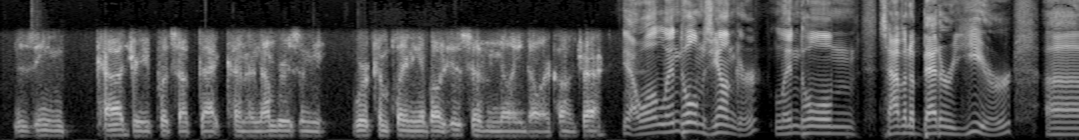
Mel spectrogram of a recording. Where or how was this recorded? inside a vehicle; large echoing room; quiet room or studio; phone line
phone line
